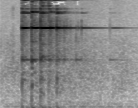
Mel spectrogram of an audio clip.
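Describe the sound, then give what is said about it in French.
A doorbell rings at a house door, one bright, bell-like chime that starts abruptly and rings out, fading over about half a second into quiet. “Là, il sonne à la porte.”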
